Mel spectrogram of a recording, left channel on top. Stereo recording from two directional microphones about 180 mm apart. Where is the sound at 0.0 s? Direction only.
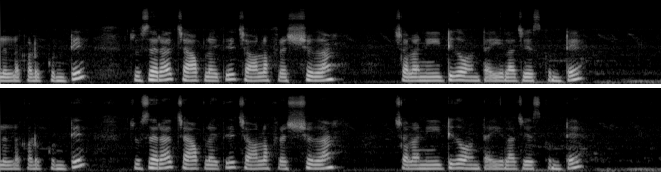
Centre (ahead or behind).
